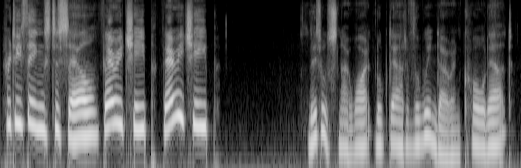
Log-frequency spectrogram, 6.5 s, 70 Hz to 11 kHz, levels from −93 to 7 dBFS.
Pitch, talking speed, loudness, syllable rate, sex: 185 Hz, 175 wpm, -16 LUFS, 5.1 syllables/s, male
